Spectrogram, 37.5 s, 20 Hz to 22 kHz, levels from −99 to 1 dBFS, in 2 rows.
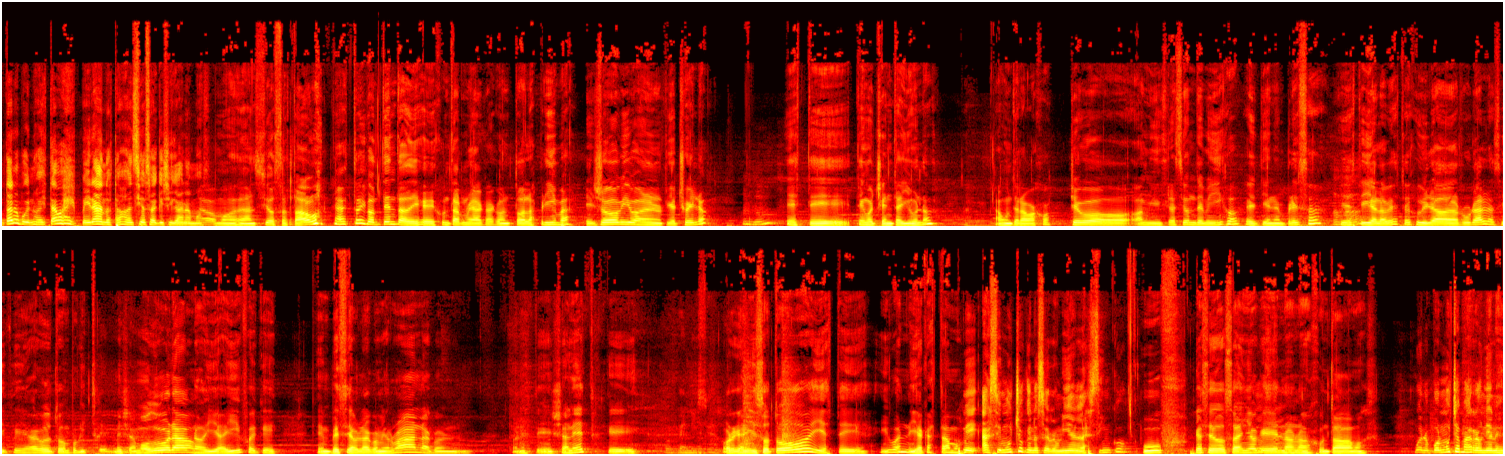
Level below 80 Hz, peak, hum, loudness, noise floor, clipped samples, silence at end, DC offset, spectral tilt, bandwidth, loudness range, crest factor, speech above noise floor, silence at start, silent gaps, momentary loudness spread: -44 dBFS; 0 dBFS; none; -19 LUFS; -44 dBFS; under 0.1%; 0 s; under 0.1%; -5.5 dB/octave; over 20 kHz; 3 LU; 18 dB; 25 dB; 0 s; none; 10 LU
